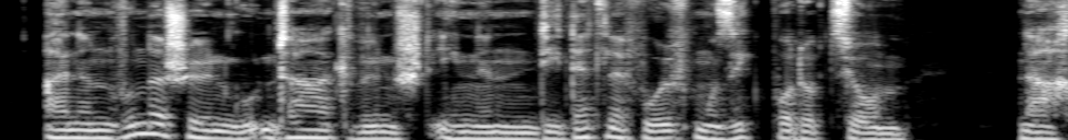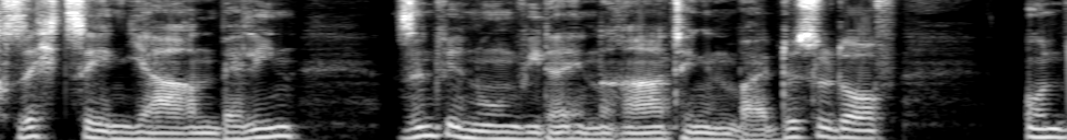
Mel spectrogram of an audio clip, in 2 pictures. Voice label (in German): Ansage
